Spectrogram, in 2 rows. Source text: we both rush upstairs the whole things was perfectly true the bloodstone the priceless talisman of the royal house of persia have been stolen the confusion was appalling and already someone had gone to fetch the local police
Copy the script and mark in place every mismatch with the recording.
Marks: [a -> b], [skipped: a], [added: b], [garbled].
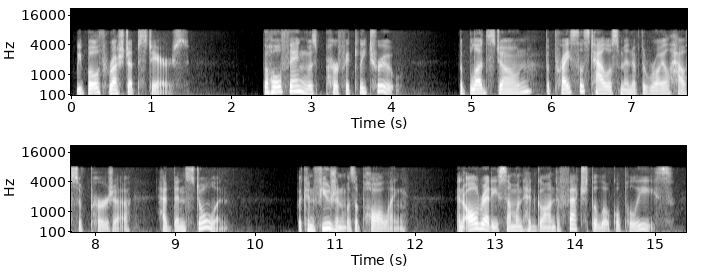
we both [rush -> rushed] upstairs the whole [things -> thing] was perfectly true the bloodstone the priceless talisman of the royal house of persia [have -> had] been stolen the confusion was appalling and already someone had gone to fetch the local police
